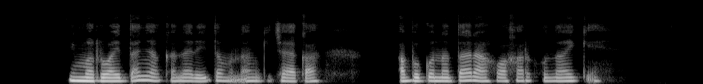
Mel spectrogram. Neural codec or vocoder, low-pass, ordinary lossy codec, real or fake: codec, 24 kHz, 0.9 kbps, DualCodec; 10.8 kHz; MP3, 64 kbps; fake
